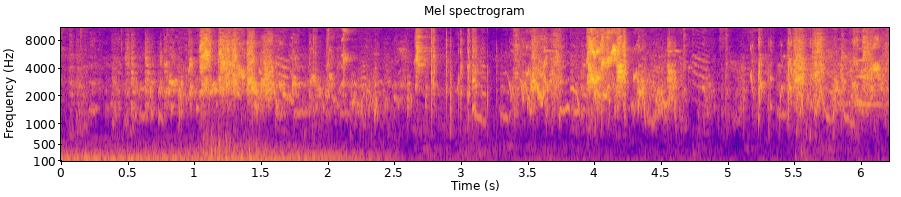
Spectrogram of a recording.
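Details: Yellow budgies on August 6, 2024, burst into harsh squawking chirps, then quieter chatter punctuated by bright high squeaks, over a low hum that fades after two seconds.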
